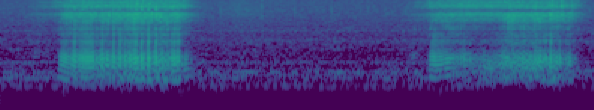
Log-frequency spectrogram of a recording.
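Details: Male snoring in the dark when tired: two fluttering, rumbling snores about three seconds apart, with quieter breathing between them in a still room.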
